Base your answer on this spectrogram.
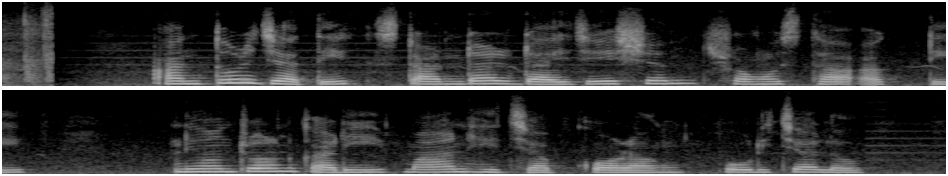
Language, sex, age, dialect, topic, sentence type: Bengali, female, 18-24, Rajbangshi, banking, statement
